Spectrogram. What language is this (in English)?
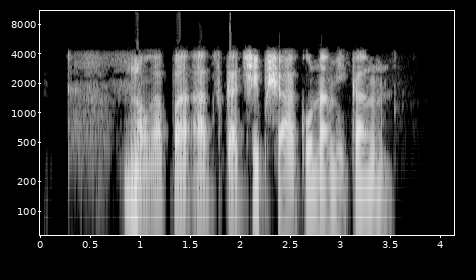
Sihuas Ancash Quechua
